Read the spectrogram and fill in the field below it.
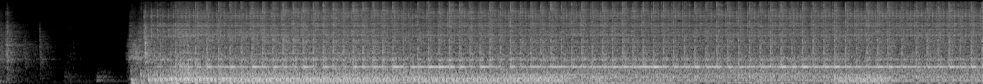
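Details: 1983 Honda QR50, unrestored 49cc oil-injected two-stroke single; owner suspects a nudged part gave extra airflow: silence, then catches into busy buzzing idle with thin whine on top; engine starts and runs, cause unconfirmed.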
